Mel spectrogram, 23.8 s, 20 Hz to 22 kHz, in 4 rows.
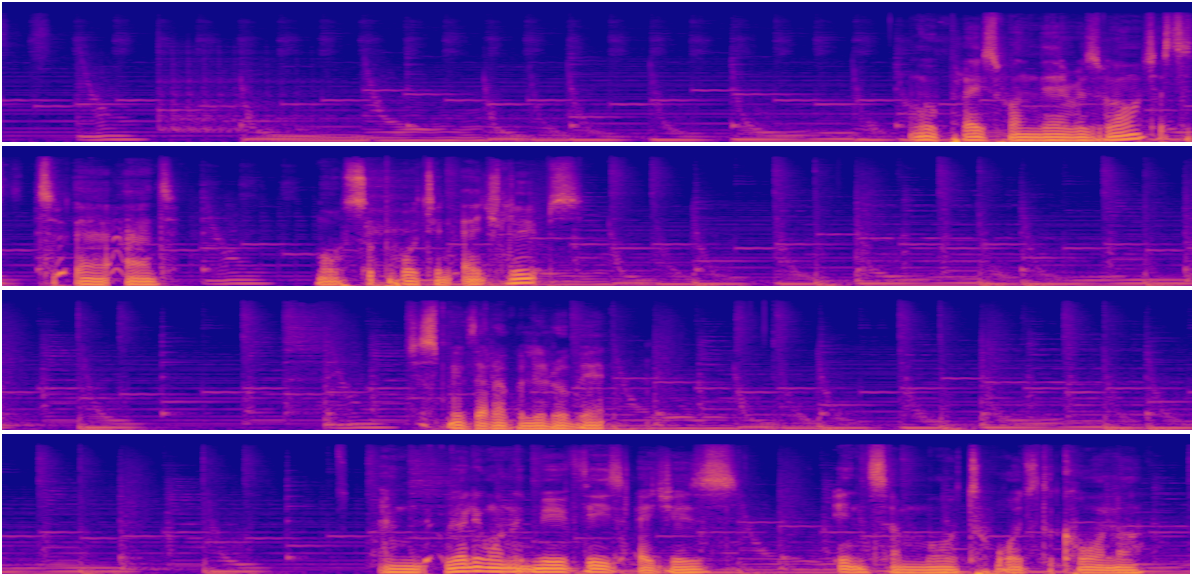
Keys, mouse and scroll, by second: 2.5 click, 5.0 click, 5.7 middle click, 7.1-7.5 scroll up 2, 7.6 shift+middle click, 8.0 middle click, 13.1 click, 13.5 middle click, 16.3 click, 16.8 middle click, 18.6 click, 19.1 shift+click, 19.6 shift+click.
